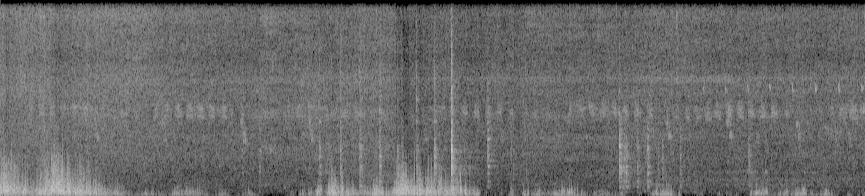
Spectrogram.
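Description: An insect buzzing close to the microphone, swelling loud twice, at the start and again about five seconds in, with a few faint knocks in between.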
